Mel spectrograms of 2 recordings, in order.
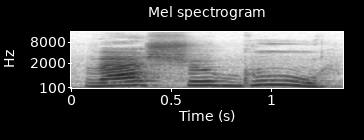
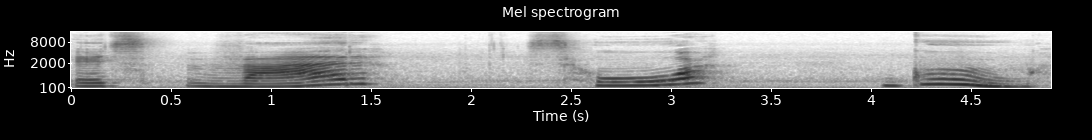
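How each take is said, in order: First: Said quickly, with r and s merged into sh. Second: Said slowly, with r and s kept apart. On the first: "If I say it quickly and I have a rolled R, then I, the R and the S together is pronounced sh" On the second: "If I say it slowly"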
